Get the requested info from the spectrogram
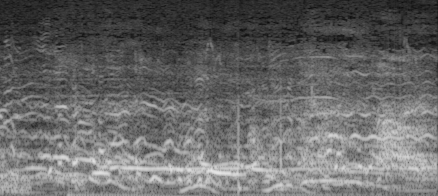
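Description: Several women crying and wailing in grief, their voices overlapping, one holding a long high-pitched wail through the middle of it.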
